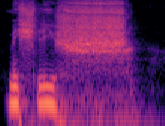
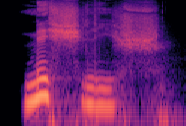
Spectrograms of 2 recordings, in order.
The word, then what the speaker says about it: Myślisz: Myślisz. Okay? Accent is on the first syllable. Let's say it together three times. Myślisz.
